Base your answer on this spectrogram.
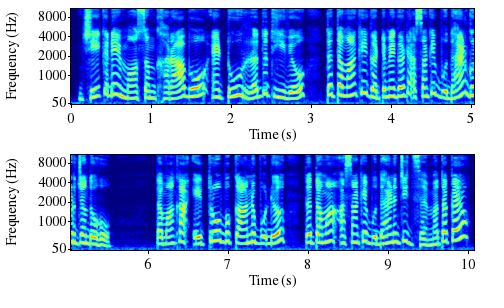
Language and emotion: Sindhi, angry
